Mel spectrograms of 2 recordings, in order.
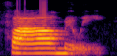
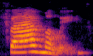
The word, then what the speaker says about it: family: And when she said family, she said family. That is also wrong. The word family is pronounced with this vowel. It is not family nor family. It is family.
